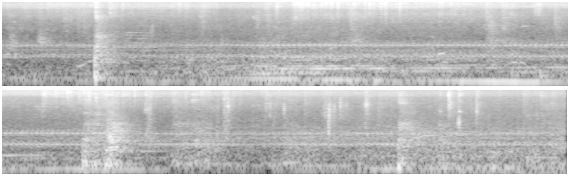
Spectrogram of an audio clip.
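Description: Workshop ambience: a steady machine hum, a heavier low rumble a few seconds in, and three sharp knocks spread through.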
